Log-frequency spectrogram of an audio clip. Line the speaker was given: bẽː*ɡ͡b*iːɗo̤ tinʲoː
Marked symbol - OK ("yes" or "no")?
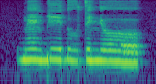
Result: yes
